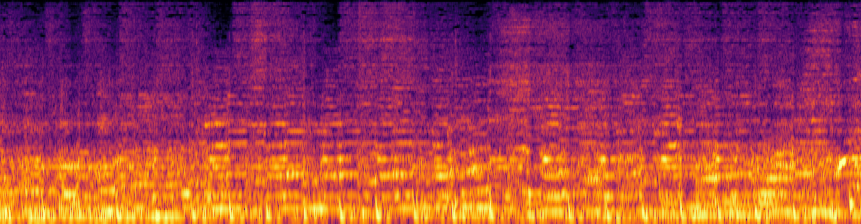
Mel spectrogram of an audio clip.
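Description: Live rock band playing an instrumental passage: electric guitar over bass guitar and drum kit, loud and continuous.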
